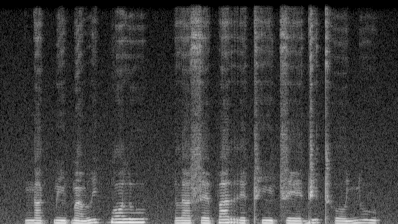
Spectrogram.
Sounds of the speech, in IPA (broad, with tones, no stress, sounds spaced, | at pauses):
ŋ a˨ k͡p ĩ˨ ɓ ã˨ β i˦ ɡ͡b ɔ˦ l u˦ | l a˨ s ɛ˨ p a˦ r ɪ˨ tʰ ĩ˨ t͡s eː˨ d i˦ tʰ o˨ ɲ u˦˨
